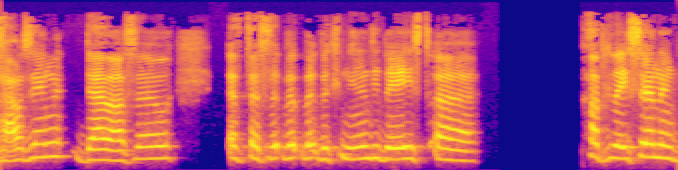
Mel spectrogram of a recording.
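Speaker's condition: Down syndrome; developmental disability from birth

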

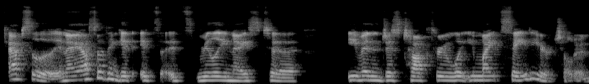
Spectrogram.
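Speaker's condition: No condition

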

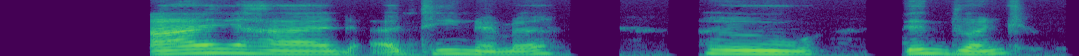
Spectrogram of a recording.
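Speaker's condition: Cerebral palsy; diagnosis pending

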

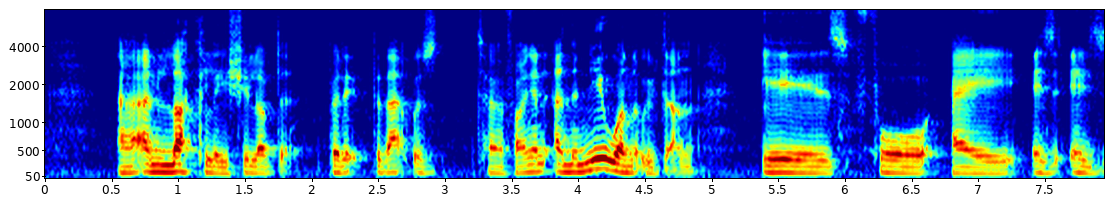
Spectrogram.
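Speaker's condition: Stammer; stammer since childhood, very bad growing up; still has a stammer; repeated sounds, prolonged sounds

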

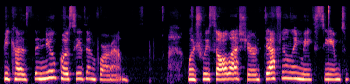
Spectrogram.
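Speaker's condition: ALS; young onset, young woman living with ALS

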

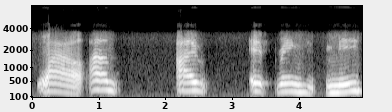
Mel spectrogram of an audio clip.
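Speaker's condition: ALS; ALS diagnosed at 47, early sign running into walls, no use of hands, arms, legs; about 7 years since diagnosis, slow progressor, cannot move, types with eyes on computer; tongue affected, speaks more slowly than before, worried about voice, held up over 15 minutes

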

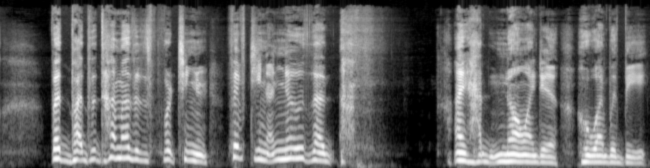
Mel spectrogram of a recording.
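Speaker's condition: Cerebral palsy; 50 plus years with condition

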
